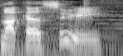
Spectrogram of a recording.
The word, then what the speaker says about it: Magatsuhi: Also, it's pronounced Makasui.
